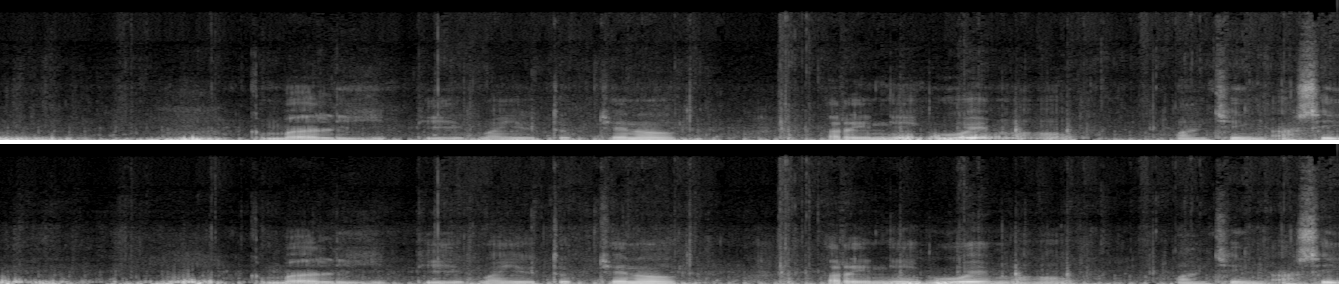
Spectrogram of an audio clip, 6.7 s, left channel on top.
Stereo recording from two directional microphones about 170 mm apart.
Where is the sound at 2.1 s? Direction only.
5° right (ahead or behind).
